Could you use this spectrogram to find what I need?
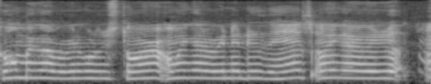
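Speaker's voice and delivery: high, rushed mimicked grumbling; mock complaining. Daughter who would complain about the store, mock whining. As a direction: rattle off complaints in a put-on high voice.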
